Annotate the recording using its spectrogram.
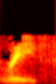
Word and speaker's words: Rives: The one book is called Too Long in the Sun, and both of these books are by Richard Reeves, and he spells his name R-I-V-E-S, but pronounces it Reeves.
